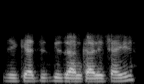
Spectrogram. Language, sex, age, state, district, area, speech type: Urdu, male, 18-30, Bihar, Purnia, rural, conversation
